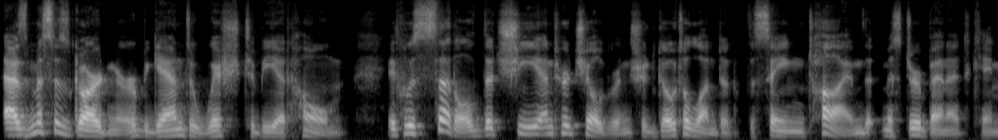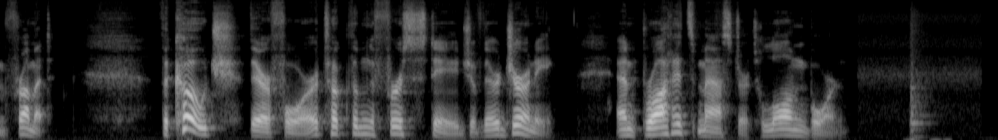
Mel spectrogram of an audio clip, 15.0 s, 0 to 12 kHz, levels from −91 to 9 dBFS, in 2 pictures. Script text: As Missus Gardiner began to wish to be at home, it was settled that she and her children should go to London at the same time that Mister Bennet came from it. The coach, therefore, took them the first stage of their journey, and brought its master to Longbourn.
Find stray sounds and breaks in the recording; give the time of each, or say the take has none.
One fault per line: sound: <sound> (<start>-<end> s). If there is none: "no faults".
sound: tap (14.3-14.7 s)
